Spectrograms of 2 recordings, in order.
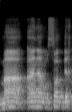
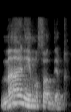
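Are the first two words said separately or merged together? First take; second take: separately; merged. First: The first two words are said as separate words. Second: The first two words merge into one word.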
